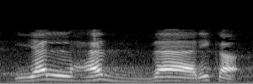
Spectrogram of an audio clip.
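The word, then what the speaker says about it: يلهث ذلك: إذا وجد ثاء مع ذال فإنك تضغم، مثل يلهذ ذلك، تضغم الثاء في الذال وتنطق ذالا مشددة، ذالا مشددة.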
